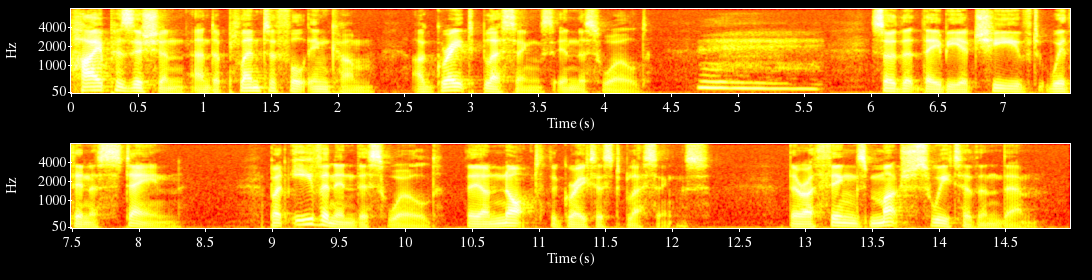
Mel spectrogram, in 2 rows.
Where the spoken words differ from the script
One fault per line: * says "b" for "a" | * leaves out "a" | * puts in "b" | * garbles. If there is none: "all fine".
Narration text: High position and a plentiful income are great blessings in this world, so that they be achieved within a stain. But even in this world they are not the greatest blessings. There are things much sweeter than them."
all fine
